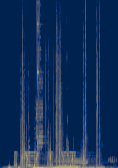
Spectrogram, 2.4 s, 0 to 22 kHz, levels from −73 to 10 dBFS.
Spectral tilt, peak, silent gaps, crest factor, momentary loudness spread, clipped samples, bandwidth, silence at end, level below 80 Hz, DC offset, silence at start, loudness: -6.5 dB/octave; -2 dBFS; none; 14 dB; 13 LU; under 0.1%; over 20 kHz; 0.15 s; -18 dBFS; under 0.1%; 0.1 s; -16 LUFS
